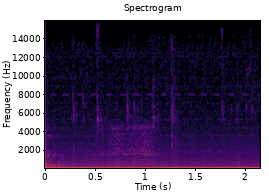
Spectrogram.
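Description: A few faint computer keyboard keystrokes, scattered clicks about half a second in and again near the end, over a steady low hum.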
